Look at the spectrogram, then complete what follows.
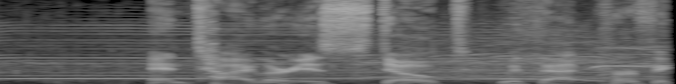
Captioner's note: cheering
